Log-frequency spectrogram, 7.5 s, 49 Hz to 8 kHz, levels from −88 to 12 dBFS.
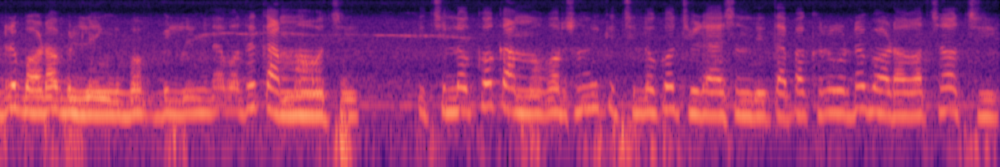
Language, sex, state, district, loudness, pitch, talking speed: Odia, female, Odisha, Khordha, -17 LUFS, 245 Hz, 170 wpm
